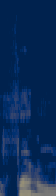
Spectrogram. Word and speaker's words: Fresnel: a fourth order of Fresno or phrenal lens as it's pronounced um and by this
